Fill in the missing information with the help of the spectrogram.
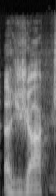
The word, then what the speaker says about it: Jacques: Jacques Cloutier. – How do you spell that? – J A C Q U E S, like the proper Jacques.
